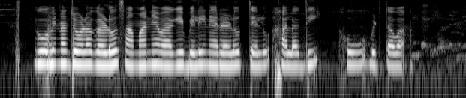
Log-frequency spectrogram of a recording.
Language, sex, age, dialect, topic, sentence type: Kannada, female, 18-24, Central, agriculture, statement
